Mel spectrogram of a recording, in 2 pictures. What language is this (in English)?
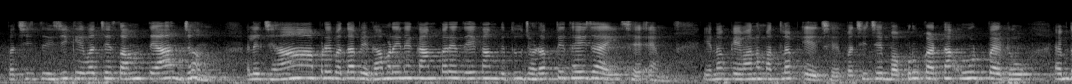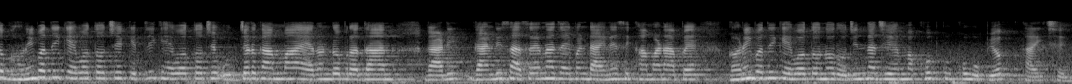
Gujarati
